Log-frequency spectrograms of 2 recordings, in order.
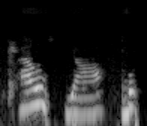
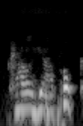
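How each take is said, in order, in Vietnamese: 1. Cụm từ được nói chậm, từng từ một. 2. Cụm từ được nói với tốc độ nhanh hơn. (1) "Cô liền cũng đọc chậm lần lượt từng từ một nhé" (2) "Nhanh hơn một lần nữa nhé"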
